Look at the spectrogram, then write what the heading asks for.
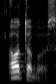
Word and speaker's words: אוטובוס: Autobus. Okay, thank you. Stress on the first.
